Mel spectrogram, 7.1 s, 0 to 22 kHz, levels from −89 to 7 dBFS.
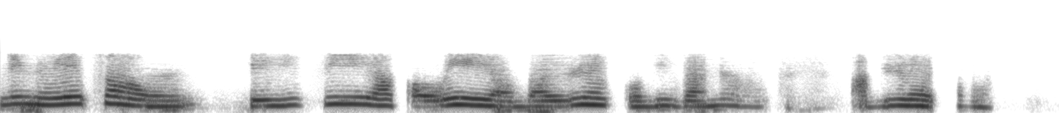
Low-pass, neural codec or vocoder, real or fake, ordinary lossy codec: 3.6 kHz; codec, 44.1 kHz, 0.9 kbps, DAC; fake; none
